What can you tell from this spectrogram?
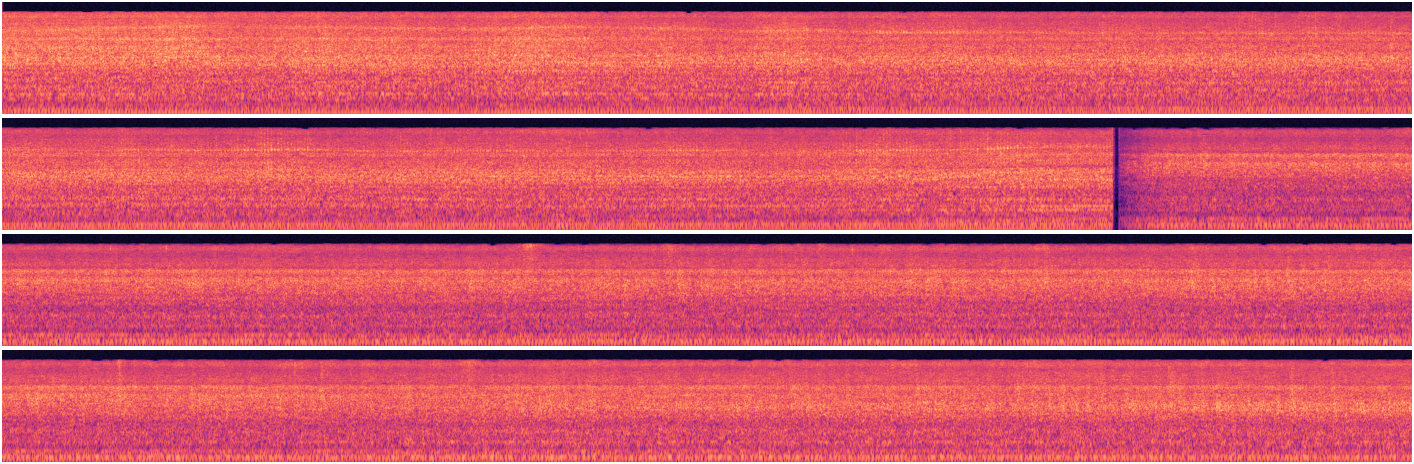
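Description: Tracked rice combine harvester's diesel engine running steadily under load while it cuts and threshes rice: a deep, even drone. Near the middle it drops out for an instant and then carries on.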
